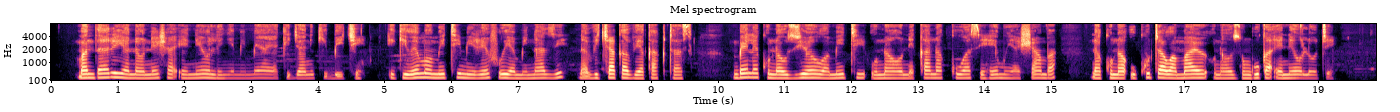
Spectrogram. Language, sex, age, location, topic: Swahili, female, 18-24, Mombasa, agriculture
